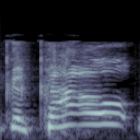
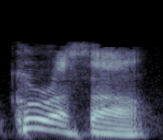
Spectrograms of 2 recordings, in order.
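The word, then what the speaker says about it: Curaçao: Yo, so is it Cacao or is it Curacao? – It's Curacao.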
